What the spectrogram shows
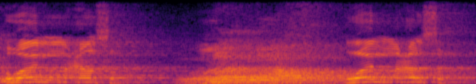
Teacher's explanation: Maka setelah kita matikan huruf shad, sedikit terangkat bibir bawah supaya rohnya kelihatan tebal. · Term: roh tebal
